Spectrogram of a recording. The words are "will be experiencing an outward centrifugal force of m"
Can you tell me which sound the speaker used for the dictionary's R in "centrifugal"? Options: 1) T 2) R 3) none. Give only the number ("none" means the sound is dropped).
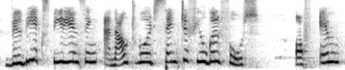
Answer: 3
